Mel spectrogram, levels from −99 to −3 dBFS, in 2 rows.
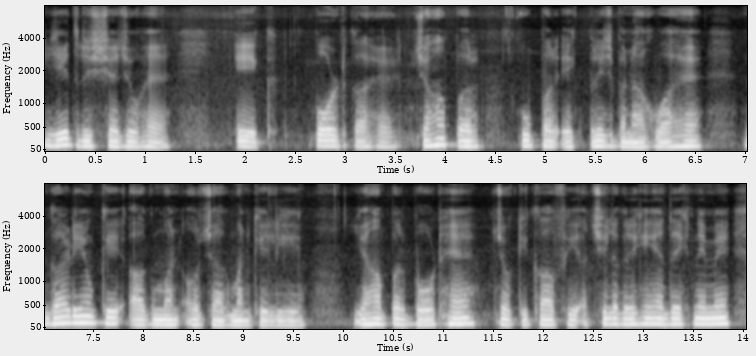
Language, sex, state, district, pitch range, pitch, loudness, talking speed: Maithili, male, Bihar, Bhagalpur, 100-115 Hz, 110 Hz, -15 LUFS, 150 wpm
